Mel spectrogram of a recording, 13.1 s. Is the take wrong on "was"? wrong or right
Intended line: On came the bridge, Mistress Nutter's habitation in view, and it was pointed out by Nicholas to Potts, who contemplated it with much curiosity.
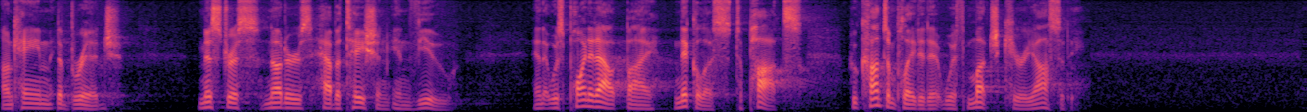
right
